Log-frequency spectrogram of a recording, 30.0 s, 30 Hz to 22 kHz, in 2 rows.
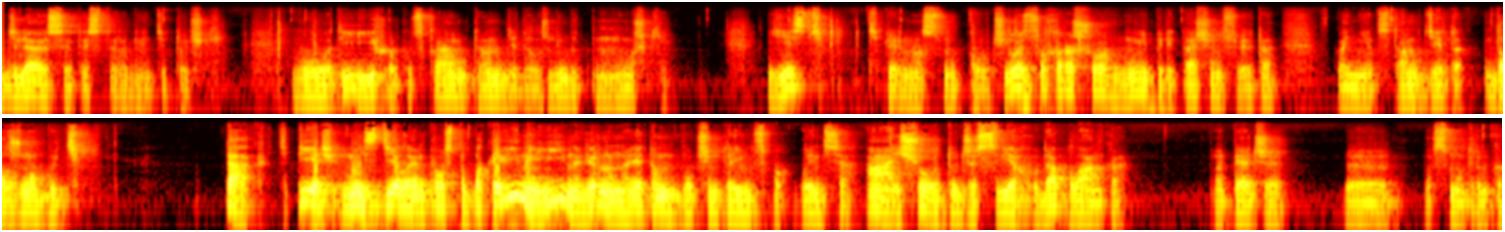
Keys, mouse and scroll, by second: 0.1-1.5 shift+drag, 2.8 shift+middle click, 3.8-7.0 drag, 7.4 Tab, 7.8 middle drag, 8.3 shift+z, 8.9-9.6 middle drag, 10.1 KP_1, 10.5 KP_3, 11.7-13.8 drag, 17.9-18.4 middle drag, 18.9-19.6 middle drag, 21.4-22.3 middle drag, 22.6-23.1 shift+middle drag, 23.9 shift+middle drag, 24.7-26.6 middle drag.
